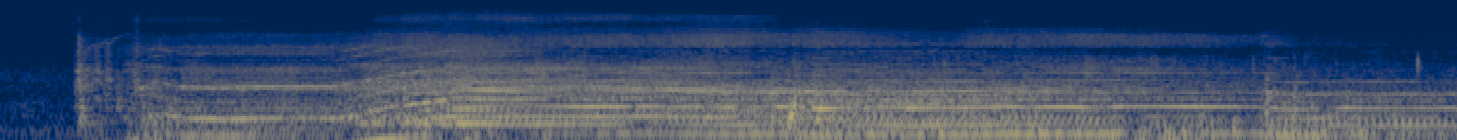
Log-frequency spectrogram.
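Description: An excavator's diesel engine starts up abruptly, its pitch rising over the next few seconds as it comes up to speed, then runs steadily.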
